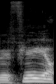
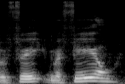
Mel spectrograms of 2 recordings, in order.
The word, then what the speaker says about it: Refugio: Down below, these are the arched windows that came out of the Refugio High School, Refugio, Texas. And that's spelled like totally different than it sounds.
